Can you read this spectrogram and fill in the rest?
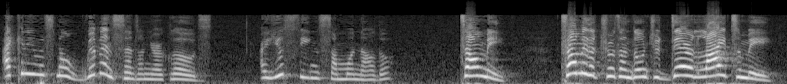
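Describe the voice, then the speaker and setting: A woman's voice: sits high, very animated, moderate pace. A woman playing a bitter, angry wife and mother in a student radio drama, confronting her husband. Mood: furious. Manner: accusing, shouting in an argument. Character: bitter, furious middle-aged wife and mother.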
